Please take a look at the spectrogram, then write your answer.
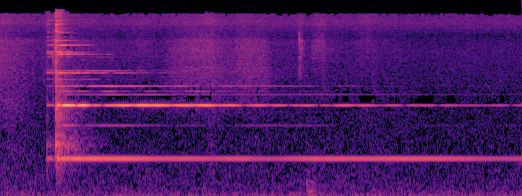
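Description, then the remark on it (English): A single bell is struck once to begin a service and rings out clearly, its bright, steady tone slowly fading over several seconds of otherwise quiet. “We'll begin our service with the ringing of a bell and a little quiet.”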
